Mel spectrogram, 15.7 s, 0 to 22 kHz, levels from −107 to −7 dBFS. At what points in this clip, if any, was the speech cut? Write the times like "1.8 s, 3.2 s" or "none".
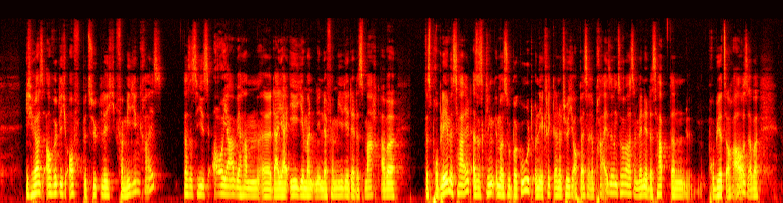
none

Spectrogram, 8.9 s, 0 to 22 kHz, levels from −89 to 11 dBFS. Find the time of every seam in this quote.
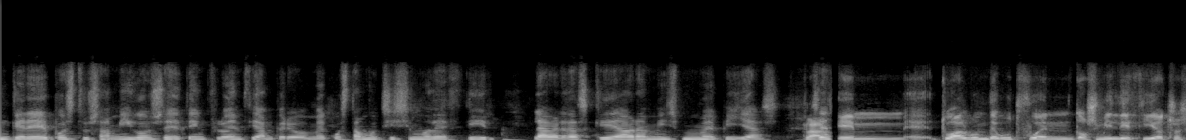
6.2 s

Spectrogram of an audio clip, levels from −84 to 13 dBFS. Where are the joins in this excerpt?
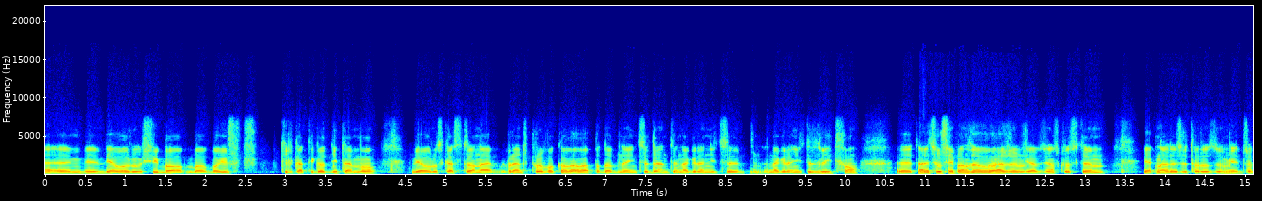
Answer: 10.9 s, 12.3 s

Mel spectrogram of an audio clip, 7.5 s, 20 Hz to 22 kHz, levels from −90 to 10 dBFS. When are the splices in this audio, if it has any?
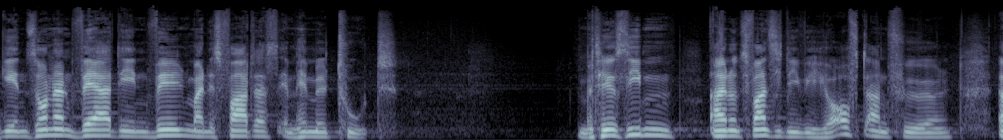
4.1 s, 5.9 s

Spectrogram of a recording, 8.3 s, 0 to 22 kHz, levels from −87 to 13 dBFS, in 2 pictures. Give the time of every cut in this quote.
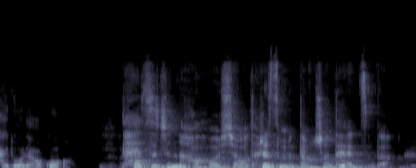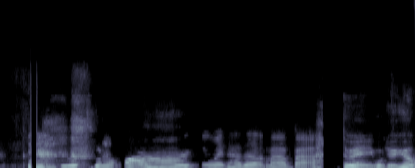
6.8 s

